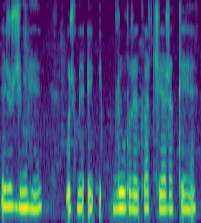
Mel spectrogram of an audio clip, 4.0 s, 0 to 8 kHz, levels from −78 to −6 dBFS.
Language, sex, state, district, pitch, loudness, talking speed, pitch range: Hindi, female, Arunachal Pradesh, Papum Pare, 210 Hz, -17 LUFS, 120 wpm, 200-215 Hz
